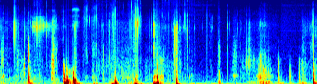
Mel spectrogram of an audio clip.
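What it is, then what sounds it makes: Silicone ear microphone scratched with a wooden ear pick. A wooden ear pick, held with long yellow nails, scratches continuously inside the ear canals of a pair of small, solid, pale silicone ear microphones. The sound is a close, low-heavy series of soft crunching and scraping rubs with irregular thuds and faint bright scratches.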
